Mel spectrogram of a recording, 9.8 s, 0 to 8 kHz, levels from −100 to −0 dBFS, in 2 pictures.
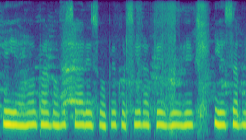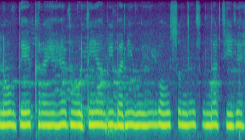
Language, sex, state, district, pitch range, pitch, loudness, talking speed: Hindi, female, Maharashtra, Pune, 220-230 Hz, 225 Hz, -15 LUFS, 150 wpm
